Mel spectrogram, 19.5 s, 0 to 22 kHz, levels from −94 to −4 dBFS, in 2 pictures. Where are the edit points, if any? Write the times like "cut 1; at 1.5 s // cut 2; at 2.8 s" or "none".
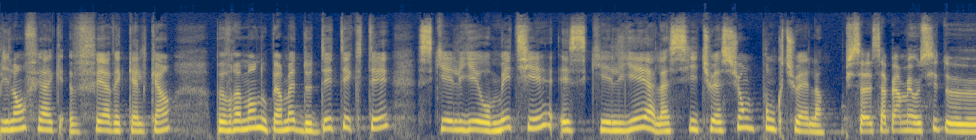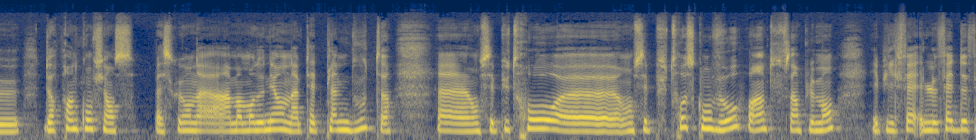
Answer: cut 1; at 8.4 s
